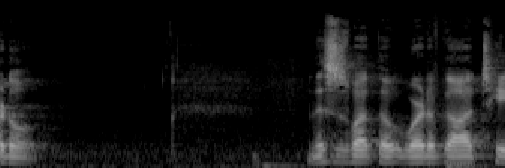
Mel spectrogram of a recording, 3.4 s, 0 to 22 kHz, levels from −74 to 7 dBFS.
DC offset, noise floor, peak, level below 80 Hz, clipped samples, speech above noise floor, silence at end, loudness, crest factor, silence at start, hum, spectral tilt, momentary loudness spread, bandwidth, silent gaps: under 0.1%; -62 dBFS; -8 dBFS; -62 dBFS; under 0.1%; 34 dB; 0 s; -27 LUFS; 24 dB; 0 s; none; -2 dB/octave; 8 LU; 16.5 kHz; none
